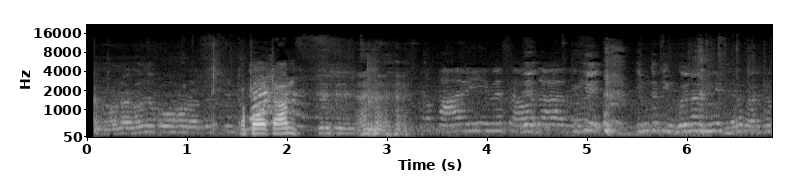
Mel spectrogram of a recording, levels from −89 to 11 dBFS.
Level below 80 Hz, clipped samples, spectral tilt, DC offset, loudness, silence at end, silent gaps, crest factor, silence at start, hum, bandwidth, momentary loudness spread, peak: -72 dBFS; under 0.1%; -6.5 dB/octave; under 0.1%; -25 LUFS; 0 s; none; 22 dB; 0.05 s; none; 14 kHz; 18 LU; -2 dBFS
